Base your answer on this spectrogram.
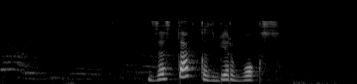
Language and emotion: Russian, neutral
